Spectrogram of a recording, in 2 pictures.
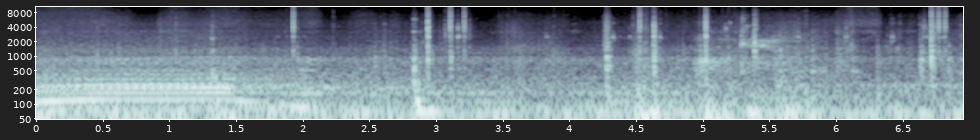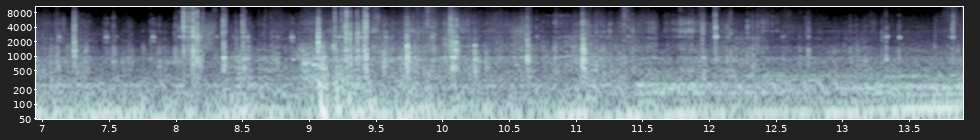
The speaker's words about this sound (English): Just hear me driving.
